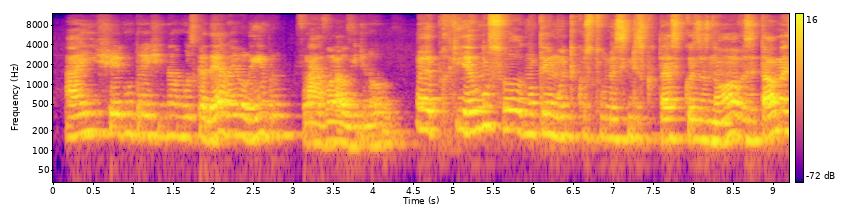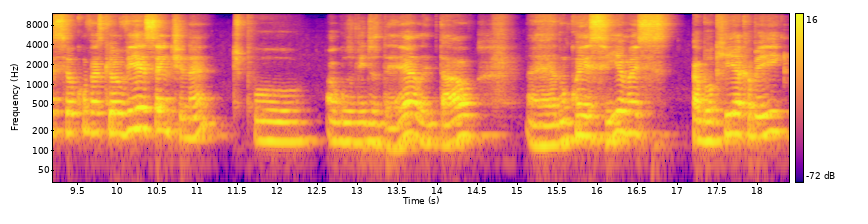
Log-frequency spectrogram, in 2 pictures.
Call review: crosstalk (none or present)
none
